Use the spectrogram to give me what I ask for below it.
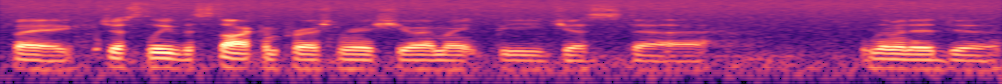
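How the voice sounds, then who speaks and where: Nasal from a cold, a young car hobbyist rambles hesitantly through a casual update on his car project, filling pauses constantly from his dim workshop. His voice sits low and sounds dark, flat, and at normal speed, and the rough recording has some hiss or hum.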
